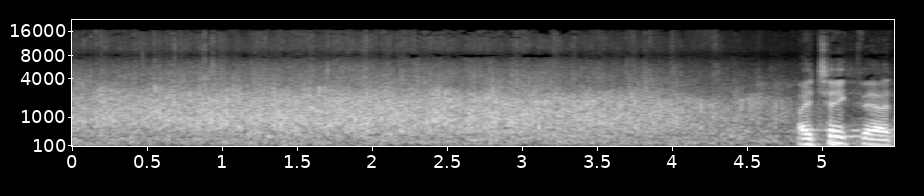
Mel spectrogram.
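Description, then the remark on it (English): A crowd applauds, after it is announced that the organization was judged the best entity in the United States for workers over 50 by the AARP, in a steady, dense wash of clapping for several seconds at an even level, then a voice begins speaking as the applause ends. “I take that round of applause as being knowing how tough our Board of Trustees is.”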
